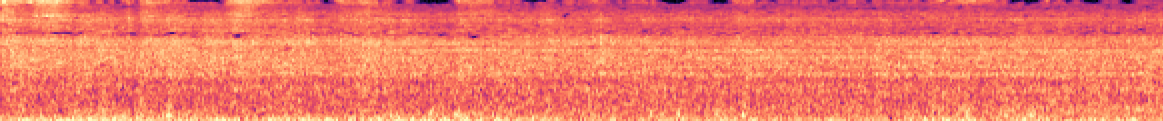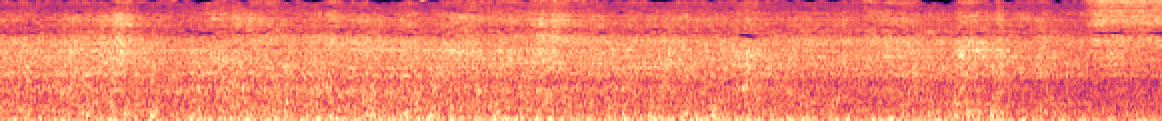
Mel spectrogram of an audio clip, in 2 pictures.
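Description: Freight train's tank cars and a covered hopper rolling past, their steel wheels on the rails making a steady, loud, low rolling noise that never lets up.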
